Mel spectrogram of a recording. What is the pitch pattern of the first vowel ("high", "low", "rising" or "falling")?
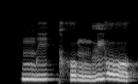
rising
